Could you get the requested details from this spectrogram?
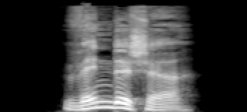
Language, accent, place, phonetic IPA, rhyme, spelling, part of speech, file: German, Germany, Berlin, [ˈvɛndɪʃɐ], -ɛndɪʃɐ, wendischer, adjective, De-wendischer.ogg
- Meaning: inflection of wendisch: 1. strong/mixed nominative masculine singular 2. strong genitive/dative feminine singular 3. strong genitive plural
